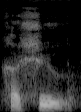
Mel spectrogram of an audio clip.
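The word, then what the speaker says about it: Kashuk: Sonia Kashu. I think the K is silent because it's like Russian or...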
